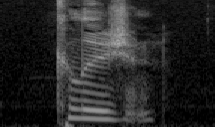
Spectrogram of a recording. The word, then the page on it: collusion: American English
